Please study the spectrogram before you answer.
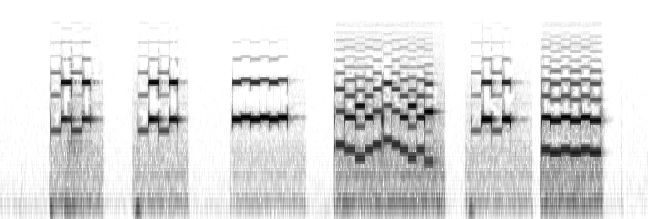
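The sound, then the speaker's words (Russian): A telephone rings with an electronic melodic ringtone in six short bursts of high, bright beeping tones separated by brief gaps, with no talk. “Через несколько секунд телефон зазвонил.”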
